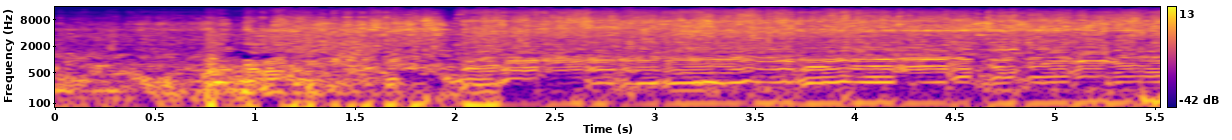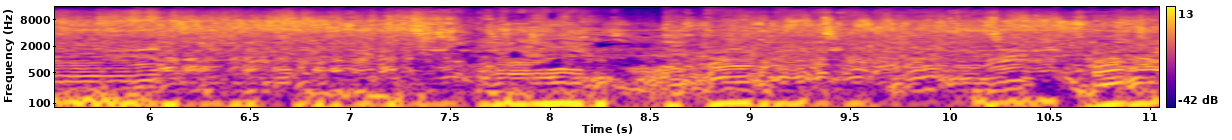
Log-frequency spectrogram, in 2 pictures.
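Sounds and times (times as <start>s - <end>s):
line trimmer running: 0.8s - 11.0s.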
